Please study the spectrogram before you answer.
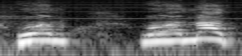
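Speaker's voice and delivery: mock the furious lady insisting she's calm; mimicking angry driver. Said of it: "She said".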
